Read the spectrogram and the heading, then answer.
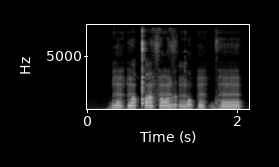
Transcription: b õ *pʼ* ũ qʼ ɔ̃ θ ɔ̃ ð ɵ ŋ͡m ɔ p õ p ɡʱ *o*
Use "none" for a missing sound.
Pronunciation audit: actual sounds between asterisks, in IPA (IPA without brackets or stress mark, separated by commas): p, õ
